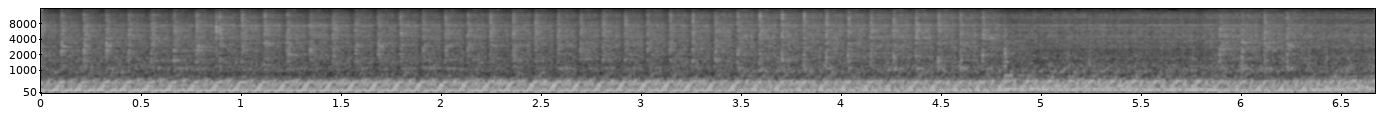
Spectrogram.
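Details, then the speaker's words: Engine with starter controlled by a Link G4X Xtreme ECU, which cuts cranking once engine speed passes 600 rpm: engine catches and settles into an even run with no starter grinding; clean start. "here so you can see we're not getting any sort of starter motor grinding or anything like that clearly because obviously the ecu is seeing 600 rpm and it's actually cutting it off"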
